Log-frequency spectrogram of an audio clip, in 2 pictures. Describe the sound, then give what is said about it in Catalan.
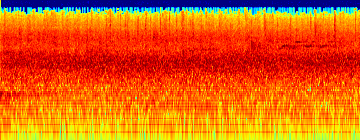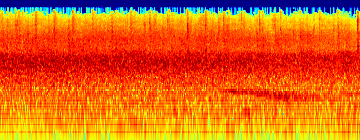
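Loud, sustained applause from an audience for a group of singers about to perform Christmas songs with piano accompaniment, a dense wash of many hands clapping steadily for about eleven seconds without a break or any clear voices. “Un fort aplaudiment, sisplau, per tots ells i elles.”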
